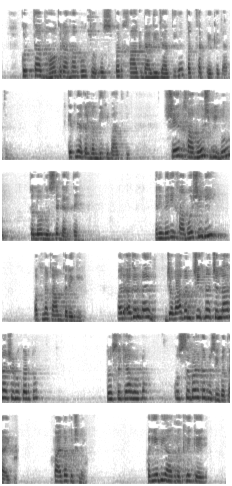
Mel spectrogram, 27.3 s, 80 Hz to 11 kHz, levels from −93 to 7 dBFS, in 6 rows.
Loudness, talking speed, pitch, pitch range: -18 LUFS, 150 wpm, 210 Hz, 180-260 Hz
